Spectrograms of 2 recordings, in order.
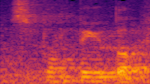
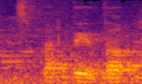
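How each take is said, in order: The two takes are said the same way.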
